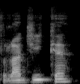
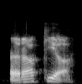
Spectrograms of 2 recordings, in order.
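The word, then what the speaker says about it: rakija: What is that famous drink I keep hearing about from the Balkans, particularly in Serbian, Bosnia, called Rajika? Is it? Rakia. Yeah, that's it. That's it. It's Rakia.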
